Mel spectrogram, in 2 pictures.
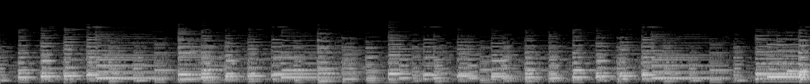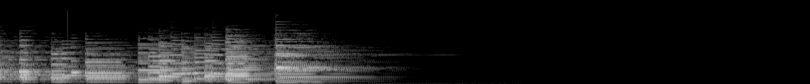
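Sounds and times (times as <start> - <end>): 
ragtime music: 0.0 - 11.9.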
